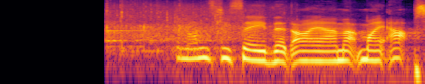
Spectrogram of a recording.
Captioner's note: audience clap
